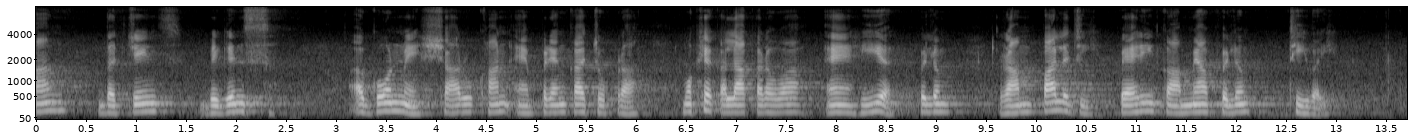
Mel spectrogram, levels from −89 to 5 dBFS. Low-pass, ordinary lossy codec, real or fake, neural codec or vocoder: none; none; real; none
